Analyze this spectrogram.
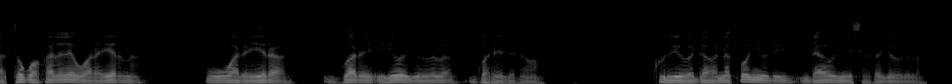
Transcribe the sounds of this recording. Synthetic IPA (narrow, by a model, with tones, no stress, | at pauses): a˨to˦ɡʷa˨ka˦la˦le˦˨wa˨ɾa˨ji˦ɾna˨˦ | wa˨ɾa˨ji˦ɾa˨ | ɡʷa˦ɾji˦wa˦d͡ʒu˨lɡə˦la˦˨ɡʷa˦ɾe˨ɡi˨na˨wa˨ | ku˨ɾi˨wa˨da˨wa˨na˦ka˦wu˦ɲi˦˨di˦˨da˦wu˦ɲa˦˨sa˨lka˦d͡ʒu˨lɡə˦la̰˨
